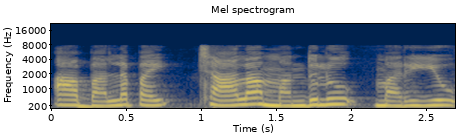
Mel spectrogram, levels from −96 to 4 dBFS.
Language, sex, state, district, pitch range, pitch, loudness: Telugu, female, Andhra Pradesh, Krishna, 215-245 Hz, 230 Hz, -16 LUFS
